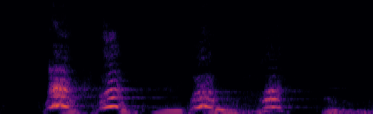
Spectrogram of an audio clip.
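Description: A dog barks close by in a quick run of five short, yappy barks, loud and clear with nothing else audible.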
